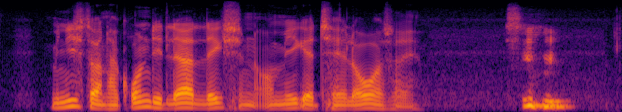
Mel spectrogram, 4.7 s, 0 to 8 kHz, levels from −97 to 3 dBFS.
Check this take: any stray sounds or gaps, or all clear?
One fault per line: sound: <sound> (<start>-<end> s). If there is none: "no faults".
sound: laugh (3.8-4.3 s)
